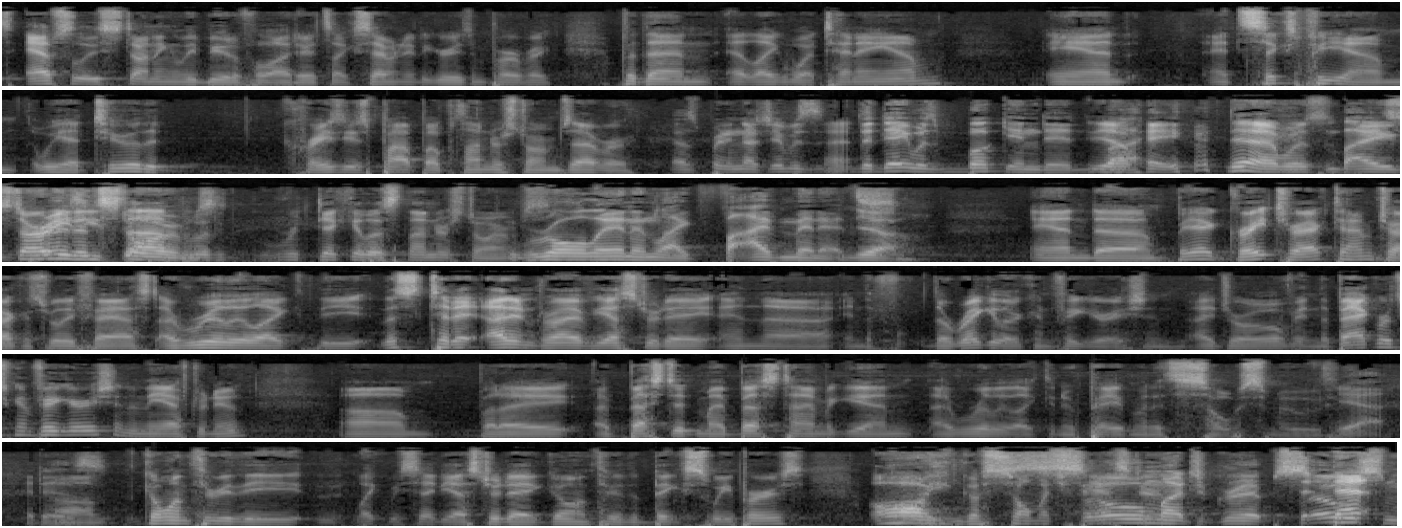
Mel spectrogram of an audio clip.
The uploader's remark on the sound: Live from HondaMeet15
